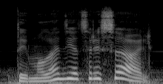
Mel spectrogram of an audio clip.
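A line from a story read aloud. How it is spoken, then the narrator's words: Thoughtful. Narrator (Russian): задумчиво произнес маг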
